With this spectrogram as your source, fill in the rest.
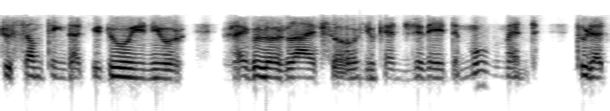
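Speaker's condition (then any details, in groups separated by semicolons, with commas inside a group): Parkinson's disease; walks 3 miles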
